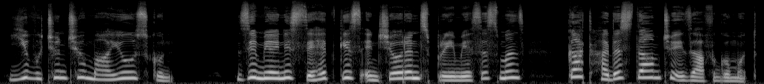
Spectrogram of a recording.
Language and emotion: Kashmiri, sad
